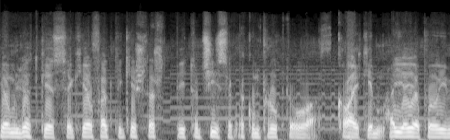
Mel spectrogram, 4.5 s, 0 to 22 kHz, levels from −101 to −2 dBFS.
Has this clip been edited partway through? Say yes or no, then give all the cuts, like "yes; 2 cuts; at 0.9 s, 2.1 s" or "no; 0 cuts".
yes; 2 cuts; at 1.8 s, 3.3 s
